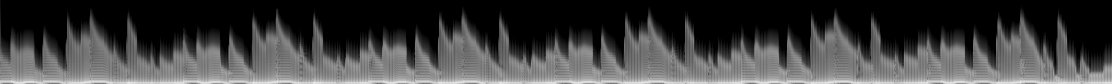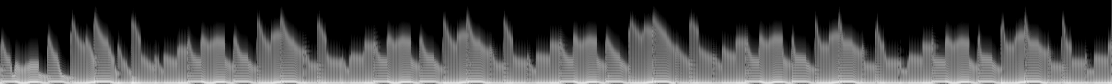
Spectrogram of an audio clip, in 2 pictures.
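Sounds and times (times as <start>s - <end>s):
synthesizer arpeggio: 0.1s - 22.2s.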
